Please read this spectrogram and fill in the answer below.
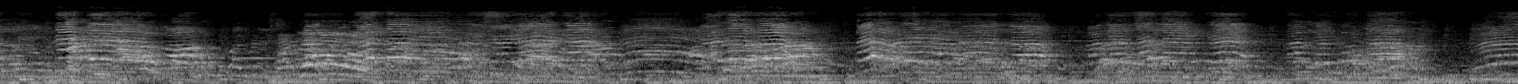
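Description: A group of young children singing a song together over recorded backing music, their voices overlapping.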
